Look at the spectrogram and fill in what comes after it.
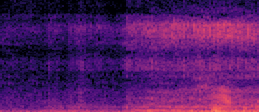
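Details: Person sleeping in the morning, very loud snoring.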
